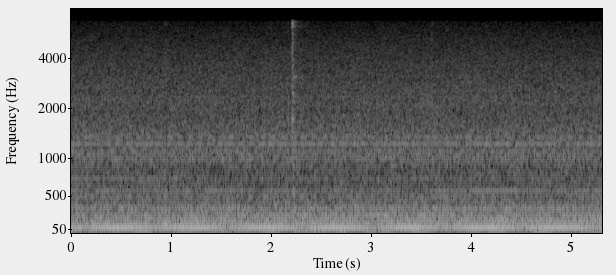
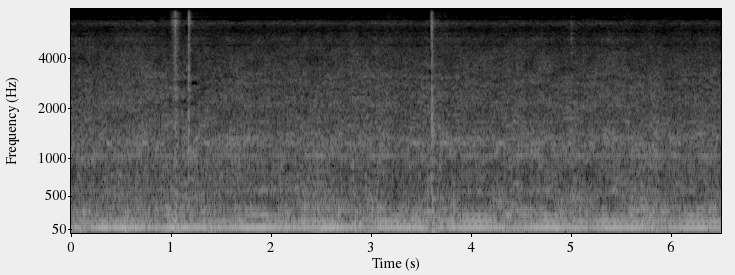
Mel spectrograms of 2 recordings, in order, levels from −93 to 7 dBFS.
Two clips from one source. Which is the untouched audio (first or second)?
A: first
